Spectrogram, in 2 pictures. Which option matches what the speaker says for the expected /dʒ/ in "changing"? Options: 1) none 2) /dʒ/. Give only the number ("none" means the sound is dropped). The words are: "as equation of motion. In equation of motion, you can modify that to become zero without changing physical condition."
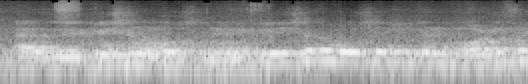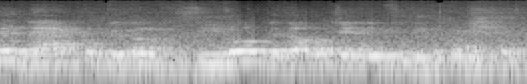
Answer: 1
